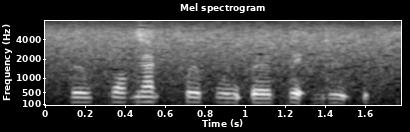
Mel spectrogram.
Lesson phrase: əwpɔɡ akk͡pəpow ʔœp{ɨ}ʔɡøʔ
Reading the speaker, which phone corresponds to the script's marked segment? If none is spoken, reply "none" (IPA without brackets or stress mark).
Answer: ɛ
